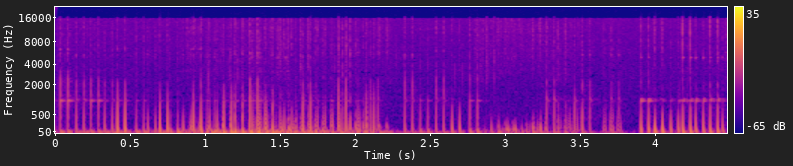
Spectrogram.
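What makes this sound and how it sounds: A bowling pin is tapped fast and aggressively in a rapid, uneven stream of short, deep, hollow knocks. Each knock dies away almost instantly, with a faint ringing tone appearing at the start and near the end.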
